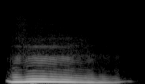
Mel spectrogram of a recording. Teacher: Uh, as we discussed, the lower lip going to the cutting edge of the upper teeth for the sound F, the unvoiced sound. adding my voice VV.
